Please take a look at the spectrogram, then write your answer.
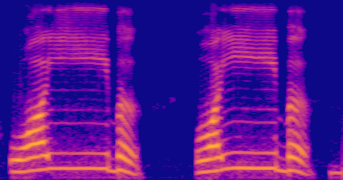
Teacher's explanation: یہ غین کو موٹا کرتے ہوئے آپ نے با کو قلقلہ کرنا ہے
